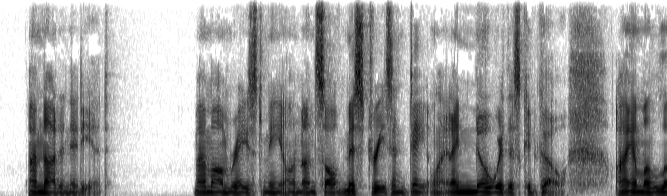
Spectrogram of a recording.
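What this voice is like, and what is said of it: Usual voice. Nothing is said of it.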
